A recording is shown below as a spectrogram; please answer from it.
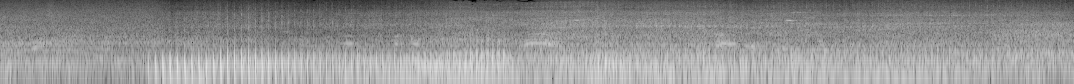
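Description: Small motorcycle engine revving up suddenly about a second in, loudest for the next few seconds, then running on more steadily as it pulls away.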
